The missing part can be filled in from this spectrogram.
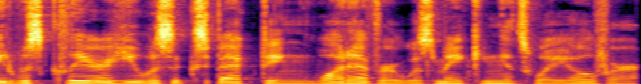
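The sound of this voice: A reading voice that is unforced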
